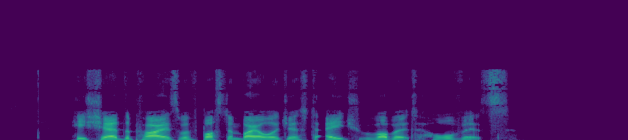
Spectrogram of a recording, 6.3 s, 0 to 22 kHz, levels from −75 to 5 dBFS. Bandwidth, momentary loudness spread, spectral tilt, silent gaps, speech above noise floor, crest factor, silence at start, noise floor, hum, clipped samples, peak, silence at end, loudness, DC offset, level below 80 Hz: 11.5 kHz; 14 LU; -5 dB/octave; none; 63 dB; 22 dB; 0.75 s; -87 dBFS; none; under 0.1%; -4 dBFS; 1.25 s; -25 LUFS; under 0.1%; -66 dBFS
